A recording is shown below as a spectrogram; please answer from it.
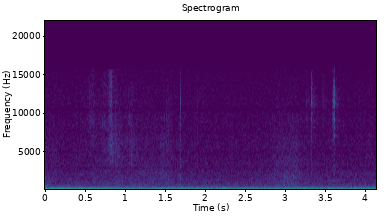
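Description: Quiet room tone: a steady low hum, with a few faint small ticks and clicks from handling.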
